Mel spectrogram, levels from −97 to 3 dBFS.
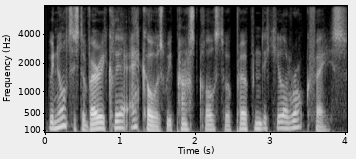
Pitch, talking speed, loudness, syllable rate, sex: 130 Hz, 225 wpm, -18 LUFS, 6.4 syllables/s, male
